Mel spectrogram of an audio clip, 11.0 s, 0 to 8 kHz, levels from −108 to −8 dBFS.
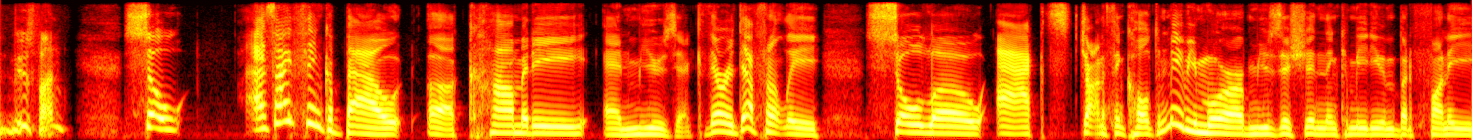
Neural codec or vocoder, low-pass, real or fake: none; 7.2 kHz; real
